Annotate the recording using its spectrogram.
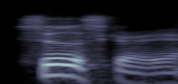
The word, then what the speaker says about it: Sula Sgeir: And how do you pronounce this? Sula Sgeir? – Sulasgir, yeah. – Sula Sgeir.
